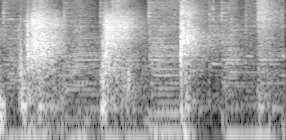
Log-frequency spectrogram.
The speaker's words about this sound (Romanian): Da, Ce bine, asta e în post-producție cu pumnii. Că nu s-a dat. nu s-a împărțit da. pumni.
